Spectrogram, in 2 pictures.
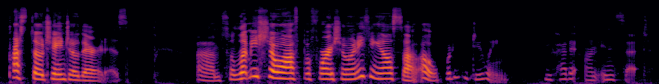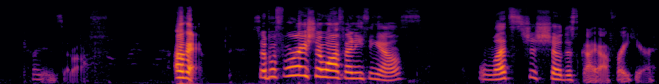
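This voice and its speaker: A woman's voice: fairly high pitch, fairly bright tone, clean tone, dry recording. A woman hosting a casual livestream for her shop, chatty and a little scattered, with a slightly nasal voice from a head cold. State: getting over a head cold. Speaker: yarn shop owner hosting a launch livestream.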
